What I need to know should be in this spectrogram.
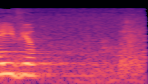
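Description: A middle-aged woman speaks into a microphone.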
